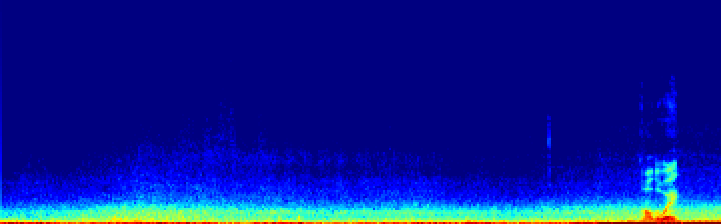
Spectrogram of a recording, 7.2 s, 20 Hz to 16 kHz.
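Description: DS7 E-Tense 225 hp plug-in hybrid SUV in sport mode accelerating onto a highway at night: steady cabin drone of road and engine noise with a rising whine climbing in pitch near the end.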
